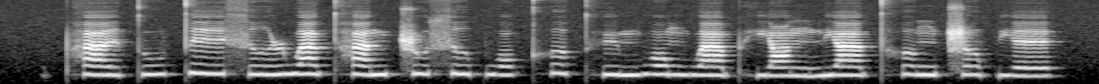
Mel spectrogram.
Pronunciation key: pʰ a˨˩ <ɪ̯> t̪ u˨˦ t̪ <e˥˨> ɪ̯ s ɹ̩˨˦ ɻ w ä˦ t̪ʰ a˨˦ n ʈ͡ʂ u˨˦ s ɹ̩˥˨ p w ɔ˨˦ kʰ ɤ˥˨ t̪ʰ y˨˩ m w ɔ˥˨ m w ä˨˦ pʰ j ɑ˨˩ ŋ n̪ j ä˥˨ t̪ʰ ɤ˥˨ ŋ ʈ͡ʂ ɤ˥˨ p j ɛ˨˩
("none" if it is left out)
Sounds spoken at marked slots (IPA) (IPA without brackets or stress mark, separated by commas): ɪ̯, e˥˨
